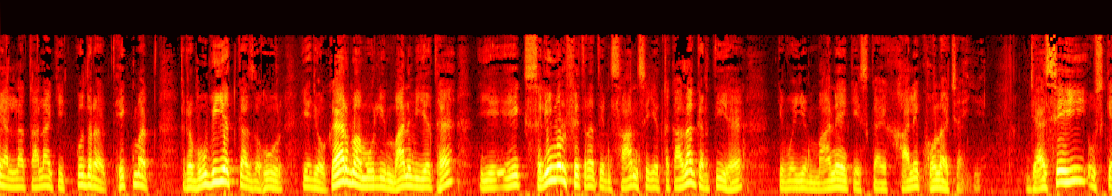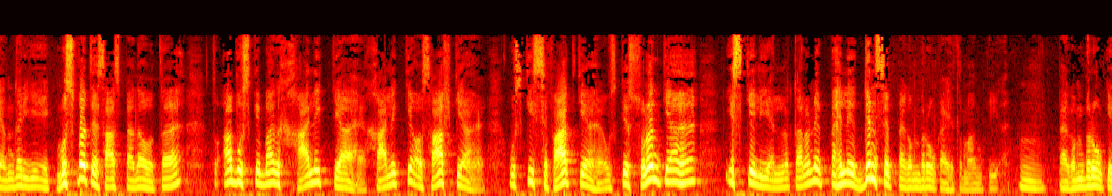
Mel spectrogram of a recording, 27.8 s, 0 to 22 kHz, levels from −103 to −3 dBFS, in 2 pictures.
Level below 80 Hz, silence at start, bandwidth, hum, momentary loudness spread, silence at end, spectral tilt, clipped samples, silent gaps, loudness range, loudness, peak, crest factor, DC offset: -52 dBFS; 0 s; 11.5 kHz; none; 16 LU; 0 s; -6 dB/octave; under 0.1%; none; 6 LU; -21 LUFS; -2 dBFS; 18 dB; under 0.1%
